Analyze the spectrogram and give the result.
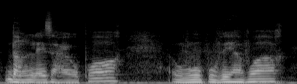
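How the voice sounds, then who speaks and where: The recording is muffled as a Haitian host, a native Haitian Creole speaker, gives an earnest, pleading scripted monologue to camera, hesitating often. He talks slowly in a lowish, warm voice.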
